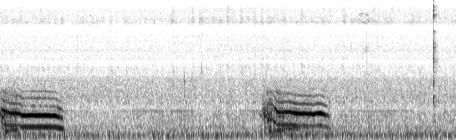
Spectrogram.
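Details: A sleeping Pomeranian gives two squeaky, whistled snores, each falling slightly in pitch and lasting over a second, about five seconds apart, against a faint background hum.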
